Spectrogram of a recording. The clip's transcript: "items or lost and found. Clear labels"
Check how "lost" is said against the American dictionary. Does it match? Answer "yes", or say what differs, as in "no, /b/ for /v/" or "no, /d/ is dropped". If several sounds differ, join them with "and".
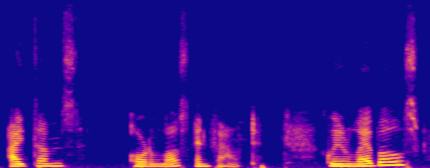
no, /t/ is dropped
